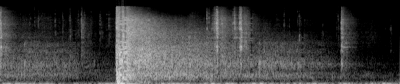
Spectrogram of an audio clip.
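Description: A single shotgun shot about a second in, its echo dying away over about two seconds, followed by a few light clicks.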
